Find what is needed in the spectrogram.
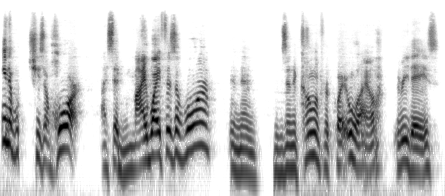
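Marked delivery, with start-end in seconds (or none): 0.0-1.2 imitating a worked-up driver, high and loud; retold agitated outburst, pitched up; all excited. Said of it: "he gets all excited". 1.8-3.2 retold indignant question, high and loud; raised, louder echo of an insult; incredulous challenge. Repeats insult back, incredulous.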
